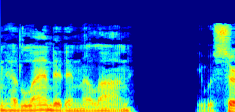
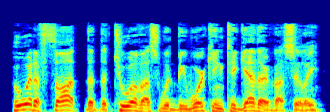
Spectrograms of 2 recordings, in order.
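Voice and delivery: raised, higher call over a roar; shouting over noise; 6 semitones higher, 4 dB louder than usual. A narrator's reading. Dan to Malik over the boat's motor, shouting. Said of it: "shouted over the roar".

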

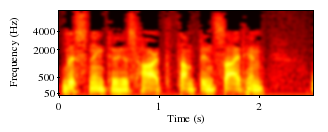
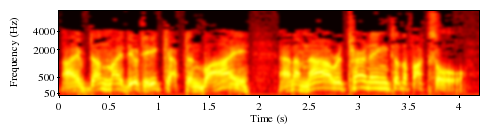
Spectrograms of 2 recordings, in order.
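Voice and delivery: higher, playful mock-formal report; mock salute bravado; 11 semitones higher than usual. A narrator's reading. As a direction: report in like a cheeky sailor. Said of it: "flipped her a mock salute".

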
